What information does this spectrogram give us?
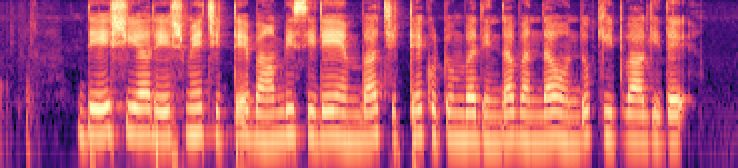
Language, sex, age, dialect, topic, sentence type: Kannada, female, 18-24, Mysore Kannada, agriculture, statement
